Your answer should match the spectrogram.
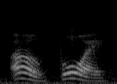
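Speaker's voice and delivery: ordinary delivery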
